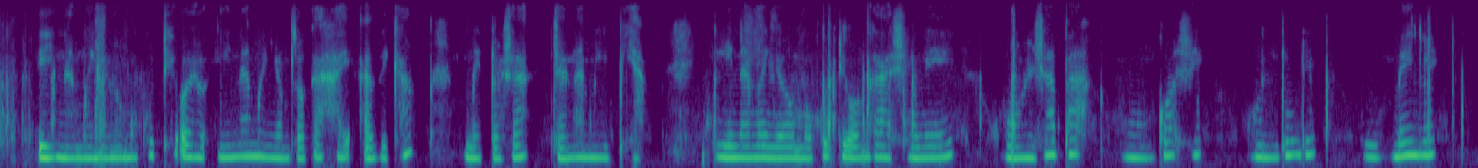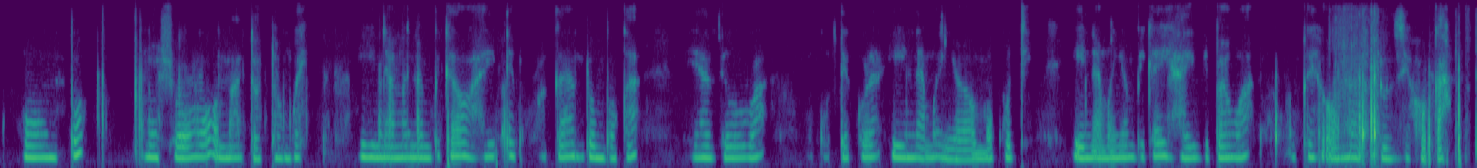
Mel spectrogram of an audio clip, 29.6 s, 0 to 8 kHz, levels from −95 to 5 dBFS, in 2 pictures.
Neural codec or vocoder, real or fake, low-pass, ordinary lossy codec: codec, 16 kHz, 16 kbps, FunCodec, trained on LibriTTS, 50 frames a second; fake; 7.2 kHz; Opus, 16 kbps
